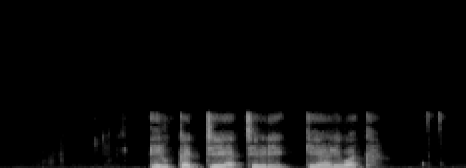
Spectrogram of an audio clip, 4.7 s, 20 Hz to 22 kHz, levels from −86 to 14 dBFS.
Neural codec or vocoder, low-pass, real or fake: codec, 16 kHz, 4 kbps, FreqCodec, smaller model; 7.2 kHz; fake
